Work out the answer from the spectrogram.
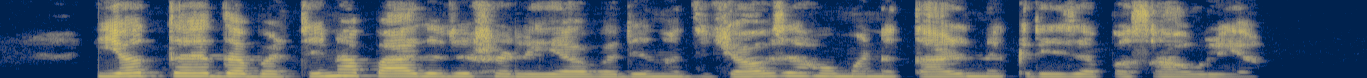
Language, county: Lithuanian, Panevėžys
